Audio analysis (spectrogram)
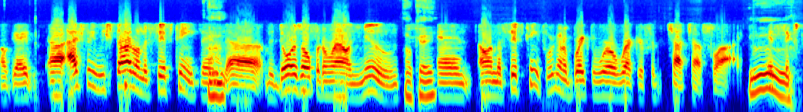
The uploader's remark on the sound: In the studio. Via phone.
